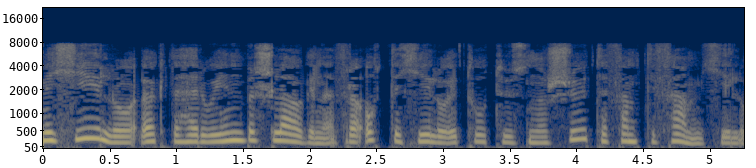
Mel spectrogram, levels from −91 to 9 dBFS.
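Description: From start to finish, the speech carries heavy low-delay AAC compression damage. The voice sounds rough and grainy. Noise fills the gaps between the pitch harmonics, so the tone never sounds clean. Nothing reaches above 7.7 kHz, and the top of the band thins out. The likely cause is AAC-ELD, the low-delay codec of video calls. Its short frames resolve harmonics poorly. The degree of damage fits a bitrate around 16 kbps.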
